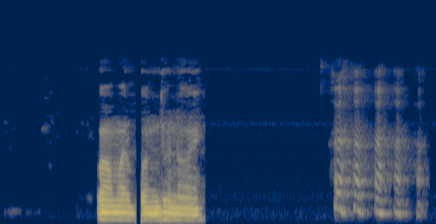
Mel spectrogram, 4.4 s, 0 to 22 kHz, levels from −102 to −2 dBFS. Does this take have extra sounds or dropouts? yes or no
yes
